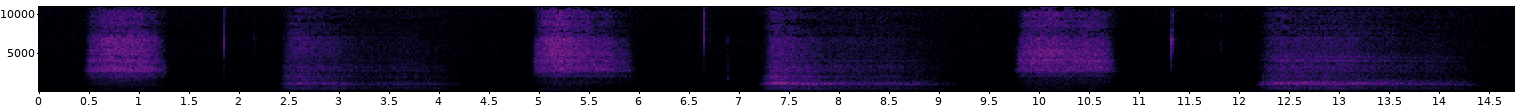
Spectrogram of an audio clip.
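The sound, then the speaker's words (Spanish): Three slow, deep breaths, each a sharp airy inhale followed by a longer, fuller exhale through pauses, with a faint steady hum underneath and no talking. “Pero antes de comenzar, Recuerda tomar un minuto de respiración para poder disfrutar del cuento.”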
